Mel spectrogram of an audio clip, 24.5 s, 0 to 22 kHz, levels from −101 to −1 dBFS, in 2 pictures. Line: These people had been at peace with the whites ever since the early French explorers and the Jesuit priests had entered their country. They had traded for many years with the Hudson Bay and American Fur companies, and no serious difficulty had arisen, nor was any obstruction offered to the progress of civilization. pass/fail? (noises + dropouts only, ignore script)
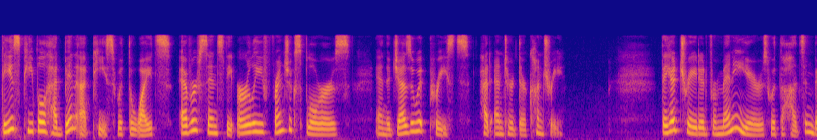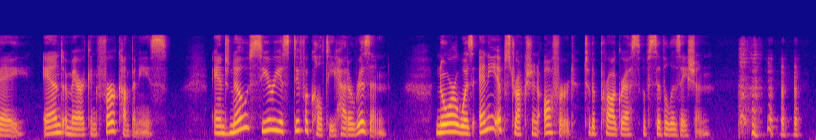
fail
